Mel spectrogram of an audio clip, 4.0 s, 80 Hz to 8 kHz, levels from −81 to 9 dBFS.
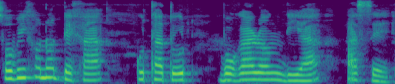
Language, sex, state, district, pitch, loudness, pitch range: Assamese, female, Assam, Kamrup Metropolitan, 230 Hz, -16 LUFS, 220-250 Hz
